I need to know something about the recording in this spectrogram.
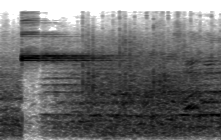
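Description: A referee's whistle gives one short, shrill blast about a quarter second in, restarting the bout, with voices calling out in a large hall before and after it.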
